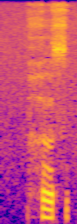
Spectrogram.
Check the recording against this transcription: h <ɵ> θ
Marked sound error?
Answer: no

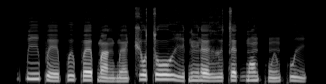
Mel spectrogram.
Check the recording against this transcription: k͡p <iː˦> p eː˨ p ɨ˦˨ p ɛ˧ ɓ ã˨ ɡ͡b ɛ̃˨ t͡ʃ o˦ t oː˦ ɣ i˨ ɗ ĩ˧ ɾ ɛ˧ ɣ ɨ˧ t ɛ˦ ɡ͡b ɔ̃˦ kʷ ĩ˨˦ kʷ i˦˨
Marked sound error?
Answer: no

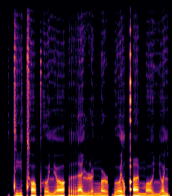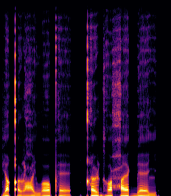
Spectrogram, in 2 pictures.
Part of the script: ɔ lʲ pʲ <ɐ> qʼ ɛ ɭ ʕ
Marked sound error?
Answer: no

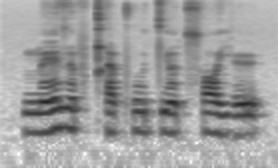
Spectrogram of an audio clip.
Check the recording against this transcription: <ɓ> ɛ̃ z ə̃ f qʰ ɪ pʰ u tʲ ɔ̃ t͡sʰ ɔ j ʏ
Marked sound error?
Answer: yes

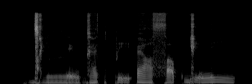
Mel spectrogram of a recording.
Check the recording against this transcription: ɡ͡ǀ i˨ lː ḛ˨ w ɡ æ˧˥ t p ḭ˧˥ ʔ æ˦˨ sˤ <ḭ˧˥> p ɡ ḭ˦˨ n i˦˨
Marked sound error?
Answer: yes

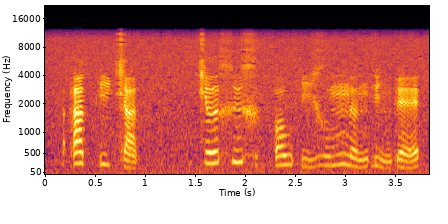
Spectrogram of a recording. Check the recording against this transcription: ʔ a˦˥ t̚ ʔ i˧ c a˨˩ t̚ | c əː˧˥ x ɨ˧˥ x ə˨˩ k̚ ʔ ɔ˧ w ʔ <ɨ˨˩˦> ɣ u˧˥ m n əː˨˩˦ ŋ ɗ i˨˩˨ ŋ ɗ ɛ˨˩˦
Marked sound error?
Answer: yes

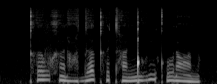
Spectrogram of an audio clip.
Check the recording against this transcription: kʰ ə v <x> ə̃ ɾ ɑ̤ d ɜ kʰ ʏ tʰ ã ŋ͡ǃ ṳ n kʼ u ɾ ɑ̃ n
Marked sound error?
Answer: no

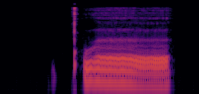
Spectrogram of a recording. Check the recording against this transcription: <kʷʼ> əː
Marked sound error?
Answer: no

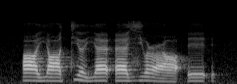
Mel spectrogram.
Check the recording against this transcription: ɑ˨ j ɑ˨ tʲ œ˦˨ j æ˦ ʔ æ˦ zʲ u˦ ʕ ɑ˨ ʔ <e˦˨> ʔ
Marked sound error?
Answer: yes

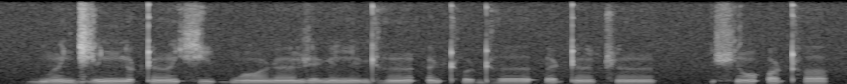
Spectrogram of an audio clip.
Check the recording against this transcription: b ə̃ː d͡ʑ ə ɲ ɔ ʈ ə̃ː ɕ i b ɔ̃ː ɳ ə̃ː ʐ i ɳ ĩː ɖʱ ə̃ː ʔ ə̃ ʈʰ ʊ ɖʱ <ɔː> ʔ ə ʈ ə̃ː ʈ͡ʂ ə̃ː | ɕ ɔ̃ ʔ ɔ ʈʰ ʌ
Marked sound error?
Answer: yes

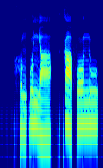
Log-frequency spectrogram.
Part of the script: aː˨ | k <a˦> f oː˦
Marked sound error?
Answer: yes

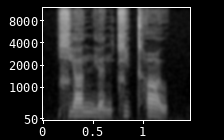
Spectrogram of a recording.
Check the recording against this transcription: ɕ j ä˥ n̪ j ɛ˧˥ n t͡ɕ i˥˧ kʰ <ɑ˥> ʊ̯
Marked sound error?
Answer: yes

